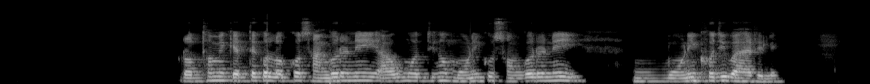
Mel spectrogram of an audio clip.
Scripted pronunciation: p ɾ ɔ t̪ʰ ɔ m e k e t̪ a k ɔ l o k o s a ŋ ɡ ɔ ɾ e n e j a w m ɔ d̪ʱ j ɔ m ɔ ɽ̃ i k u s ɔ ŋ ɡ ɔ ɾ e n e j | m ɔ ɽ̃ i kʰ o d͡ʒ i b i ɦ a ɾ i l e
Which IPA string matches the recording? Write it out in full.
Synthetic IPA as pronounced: p ɾ ɔ t̪ʰ ɔ m e k e t̪ e k ɔ l o k ɔ s a ŋ ɡ ɔ ɾ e n e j a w m ɔ d̪ʱ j ɔ m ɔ ɽ̃ i k u s ɔ ŋ ɡ ɔ ɾ e n e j | m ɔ ɽ̃ i kʰ o d͡ʒ i b a ɦ a ɾ i l e

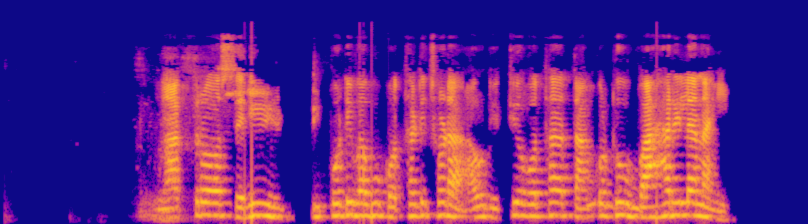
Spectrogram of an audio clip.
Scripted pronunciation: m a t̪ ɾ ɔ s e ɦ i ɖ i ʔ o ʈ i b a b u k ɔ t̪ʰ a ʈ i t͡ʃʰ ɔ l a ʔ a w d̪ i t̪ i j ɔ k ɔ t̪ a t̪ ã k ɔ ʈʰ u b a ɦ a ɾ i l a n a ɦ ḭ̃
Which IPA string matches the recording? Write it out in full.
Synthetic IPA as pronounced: m a t̪ ɾ ɔ s e ɦ i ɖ i p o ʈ i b a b u k ɔ t̪ʰ a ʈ i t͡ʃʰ ɔ ɽ a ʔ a w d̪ i t̪ i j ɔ k ɔ t̪ʰ a t̪ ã k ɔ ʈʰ u b a ɦ a ɾ i l a n a ɦ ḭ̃

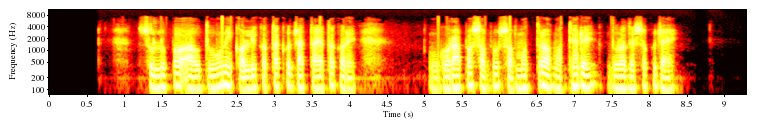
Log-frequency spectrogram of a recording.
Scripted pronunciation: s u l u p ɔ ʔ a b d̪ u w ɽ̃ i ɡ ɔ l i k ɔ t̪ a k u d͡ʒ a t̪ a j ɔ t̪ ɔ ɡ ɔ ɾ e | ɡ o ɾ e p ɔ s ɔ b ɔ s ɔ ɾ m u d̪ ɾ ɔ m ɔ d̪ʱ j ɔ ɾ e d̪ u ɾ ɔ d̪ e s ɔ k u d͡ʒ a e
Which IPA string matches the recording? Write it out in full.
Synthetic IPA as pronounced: s u l u p ɔ ʔ a w d̪ u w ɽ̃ i k ɔ l i k ɔ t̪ a k u d͡ʒ a t̪ a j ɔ t̪ ɔ k ɔ ɾ e | ɡ o ɾ a p ɔ s ɔ b u s ɔ m u d̪ ɾ ɔ m ɔ d̪ʱ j ɔ ɾ e d̪ u ɾ ɔ d̪ e s ɔ k u d͡ʒ a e

